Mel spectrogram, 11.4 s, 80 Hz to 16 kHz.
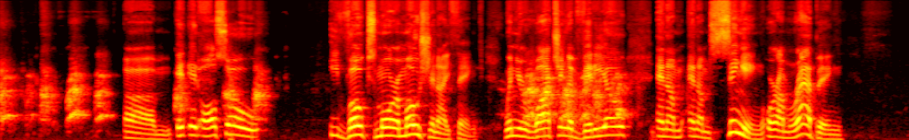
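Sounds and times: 
dogs barking: 0.0s - 1.6s, 2.2s - 3.5s, 6.2s - 8.0s
speech: 1.6s - 3.4s, 4.1s - 10.6s.

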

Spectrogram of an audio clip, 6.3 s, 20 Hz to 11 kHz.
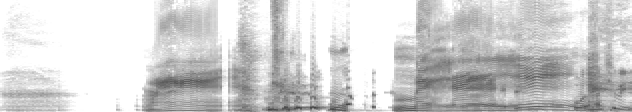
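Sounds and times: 
speech: 1.5s - 5.2s
laughter: 2.6s - 6.3s
person imitating a goat or sheep bleat: 3.9s - 5.9s.

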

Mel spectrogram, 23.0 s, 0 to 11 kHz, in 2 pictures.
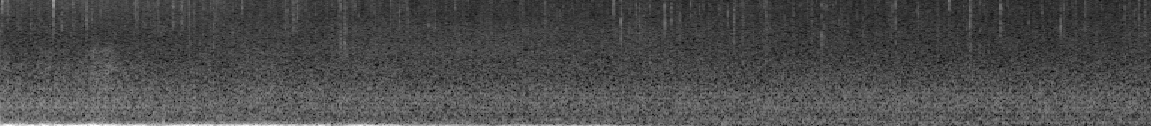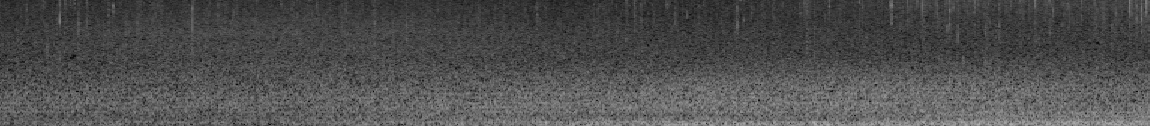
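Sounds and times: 
low rumble: 0.0s - 6.1s
steady dense rain: 0.0s - 23.0s.

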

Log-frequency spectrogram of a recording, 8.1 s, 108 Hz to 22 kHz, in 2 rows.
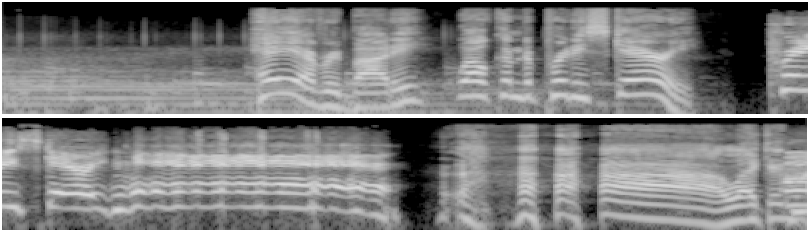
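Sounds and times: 
speech: 1.3s - 8.0s
person imitating a goat bleating: 4.6s - 6.0s.

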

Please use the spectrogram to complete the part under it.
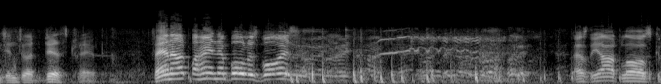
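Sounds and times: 
speech: 0.0s - 3.3s, 5.8s - 6.6s
horses whinnying while stuck knee-deep in quicksand: 2.7s - 5.9s.

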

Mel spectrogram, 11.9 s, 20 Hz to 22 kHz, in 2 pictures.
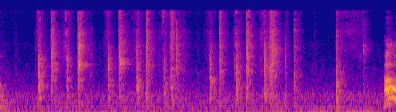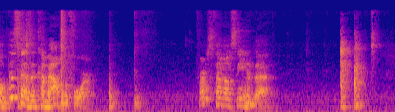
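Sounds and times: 
tarot cards shuffled and drawn from a deck: 0.6s - 5.6s
speech: 5.8s - 7.4s, 8.9s - 10.1s.

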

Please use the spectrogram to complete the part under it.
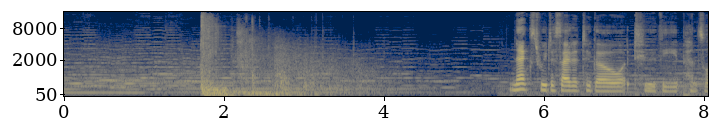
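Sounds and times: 
cannon shot during artillery demonstration: 1.7s - 4.2s
speech: 5.6s - 8.0s.

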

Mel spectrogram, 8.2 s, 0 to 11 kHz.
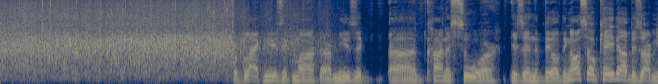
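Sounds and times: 
audience applause: 0.0s - 4.2s
speech: 2.9s - 8.2s.

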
